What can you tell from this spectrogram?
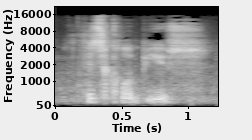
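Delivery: low whispered joke. Pretend. Gamer whispering a joke about his unplanted potatoes. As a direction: breathe it low as a dark aside.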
